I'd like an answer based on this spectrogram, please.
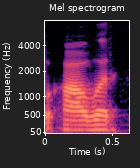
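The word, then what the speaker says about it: hour: तो इसका प्रोनाउंसिएशन क्या होता है, मैंने बताया भी था एग्जाम्पल में आपको, आवर, और अ से है, और अ से जितने भी वर्ड स्टार्ट होते हैं हिंदी प्रोनाउंसिएशन करके वो क्या होते हैं, हमारे वॉवेल होते हैं, है ना, वॉवेल होते हैं।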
